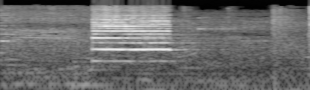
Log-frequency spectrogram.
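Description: Handheld air horn sounding one short, shrill blast of about half a second near the middle, steady in pitch.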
